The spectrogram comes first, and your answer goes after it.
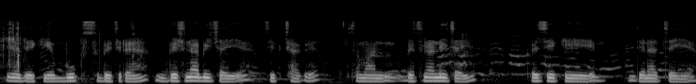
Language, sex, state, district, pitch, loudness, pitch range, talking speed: Hindi, male, Chhattisgarh, Balrampur, 155 Hz, -31 LUFS, 145-170 Hz, 170 wpm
